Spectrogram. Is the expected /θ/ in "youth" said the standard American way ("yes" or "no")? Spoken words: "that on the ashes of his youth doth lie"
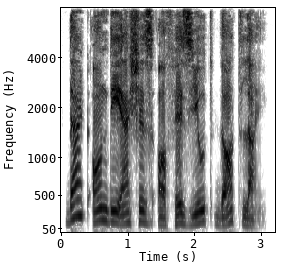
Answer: no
